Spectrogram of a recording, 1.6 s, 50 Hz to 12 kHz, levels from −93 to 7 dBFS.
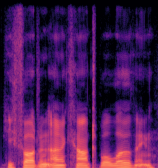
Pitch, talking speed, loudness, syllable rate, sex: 125 Hz, 190 wpm, -18 LUFS, 6.7 syllables/s, male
